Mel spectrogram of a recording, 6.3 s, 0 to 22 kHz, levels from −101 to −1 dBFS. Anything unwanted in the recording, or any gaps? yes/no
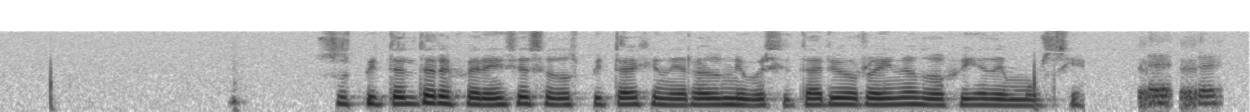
yes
